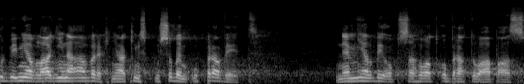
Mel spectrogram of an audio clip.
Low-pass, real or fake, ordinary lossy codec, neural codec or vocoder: 14.4 kHz; fake; Opus, 24 kbps; vocoder, 44.1 kHz, 128 mel bands, Pupu-Vocoder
